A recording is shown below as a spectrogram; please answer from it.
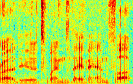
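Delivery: put-on whispered, breathy, spaced-out stoner voice. Voicing what a character who looks stoned would say: imitating a stoned character. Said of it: "he looks stoned".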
